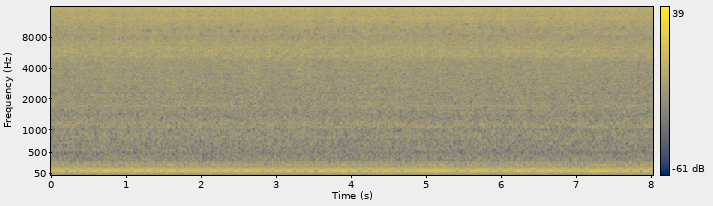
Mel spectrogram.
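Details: 1981 Buick Century wagon with Grand National LC2 turbo V6 and 200-4R, first start after a Vigilante 3000-stall lockup torque converter swap: deep, steady idle with a smooth pulse about once a second, no knocks or rattles; healthy.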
